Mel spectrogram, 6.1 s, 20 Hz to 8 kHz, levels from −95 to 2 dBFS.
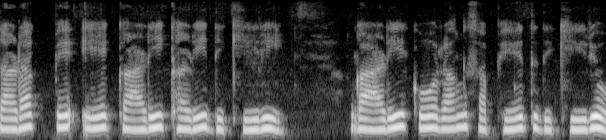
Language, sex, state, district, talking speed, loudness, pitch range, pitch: Rajasthani, female, Rajasthan, Nagaur, 110 wpm, -16 LUFS, 175-200 Hz, 185 Hz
